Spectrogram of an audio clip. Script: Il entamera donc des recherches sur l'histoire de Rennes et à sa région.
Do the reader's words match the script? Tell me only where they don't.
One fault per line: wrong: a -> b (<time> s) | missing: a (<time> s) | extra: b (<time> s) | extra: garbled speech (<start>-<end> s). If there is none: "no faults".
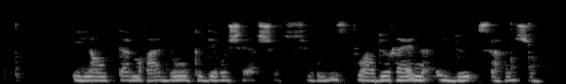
wrong: à -> de (4.5 s)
